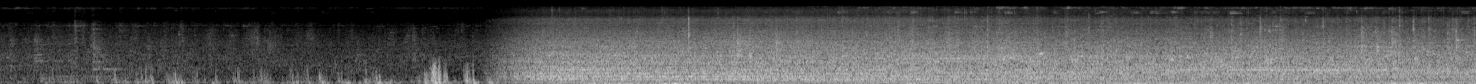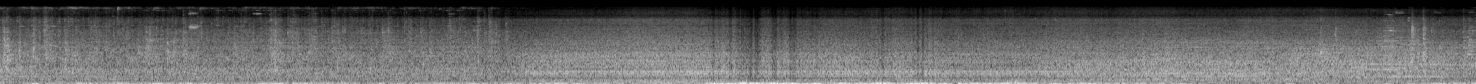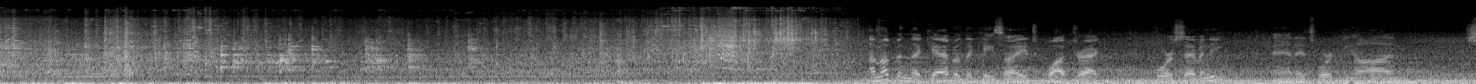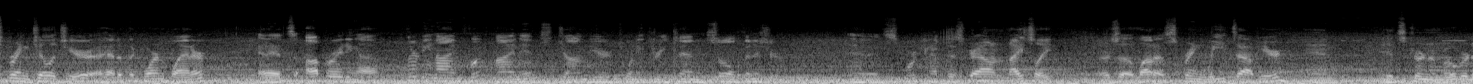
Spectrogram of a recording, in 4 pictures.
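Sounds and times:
tractor diesel engine under load: 4.8 - 59.0.

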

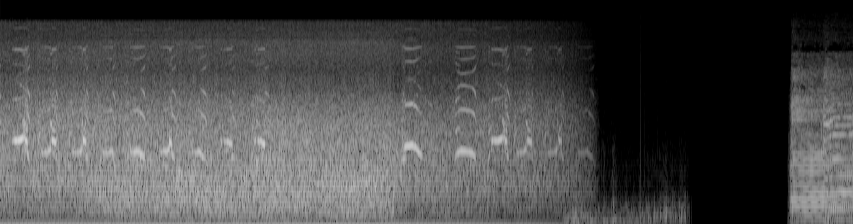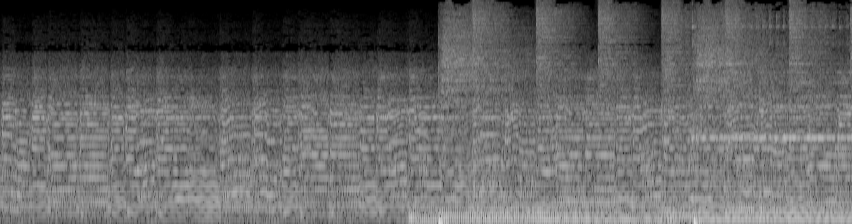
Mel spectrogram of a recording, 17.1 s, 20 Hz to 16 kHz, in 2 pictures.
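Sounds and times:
gulls crying: 0.0 - 3.2
sea surf: 0.0 - 5.6, 13.2 - 17.0.

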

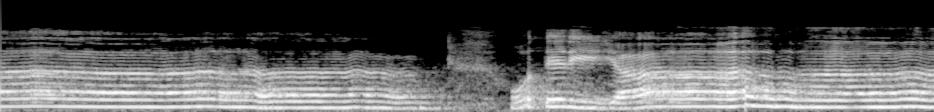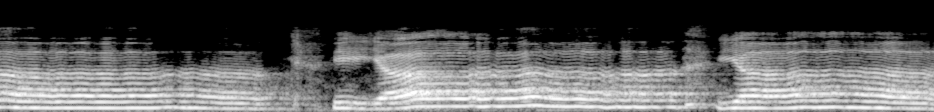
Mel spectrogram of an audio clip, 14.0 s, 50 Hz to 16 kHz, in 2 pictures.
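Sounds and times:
singer breathing: 3.2 - 3.8, 9.1 - 9.5, 12.1 - 12.4.

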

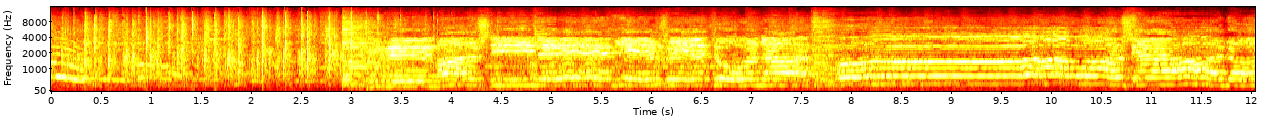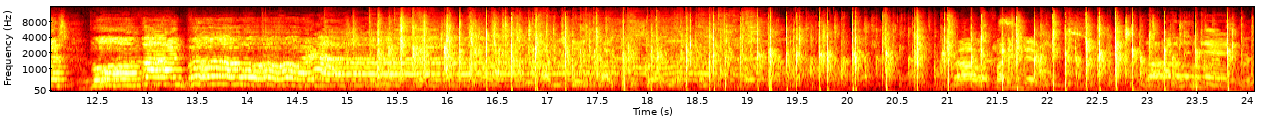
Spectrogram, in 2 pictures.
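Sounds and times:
men singing folk song: 3.0 - 16.2.

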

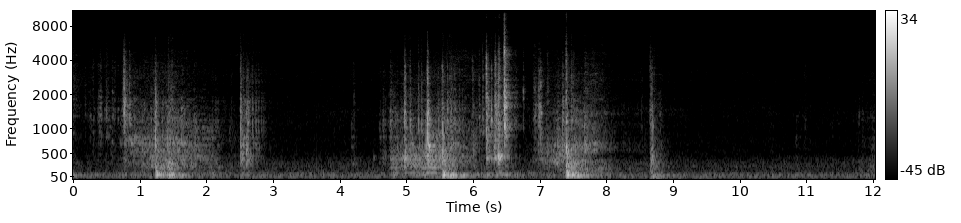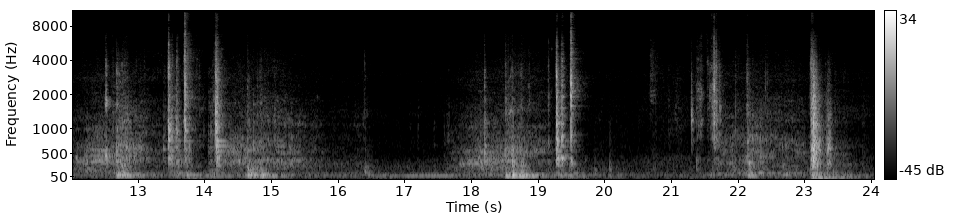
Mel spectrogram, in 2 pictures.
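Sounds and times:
metal drawers rolling on slides: 0.3 - 2.8, 4.6 - 8.6, 11.8 - 16.0, 17.6 - 19.6, 21.3 - 23.9.

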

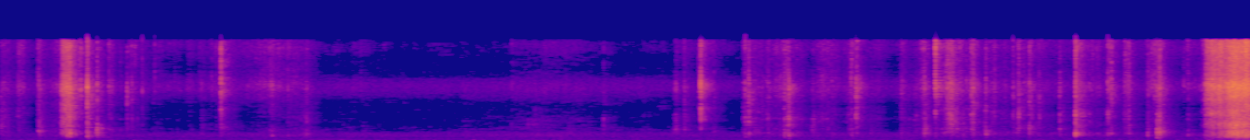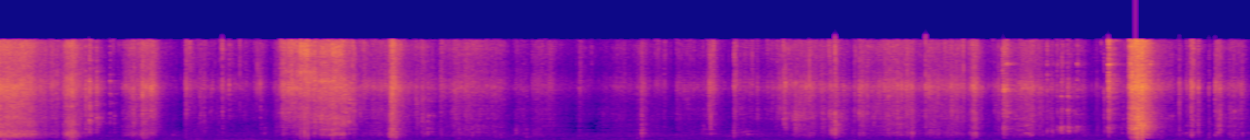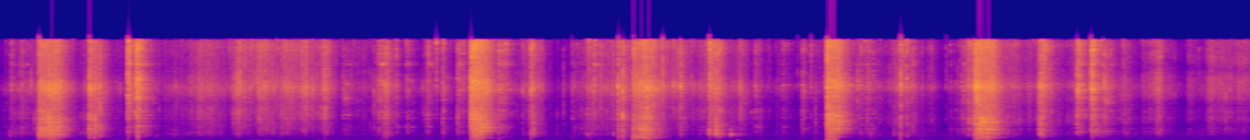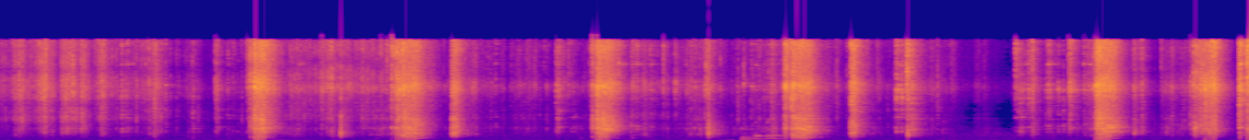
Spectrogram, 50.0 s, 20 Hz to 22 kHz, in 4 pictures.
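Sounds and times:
bubble wrap crinkling: 0.0 - 3.4, 6.8 - 49.9
bubble wrap snapping: 0.1 - 2.4, 6.9 - 47.0, 47.8 - 49.9.

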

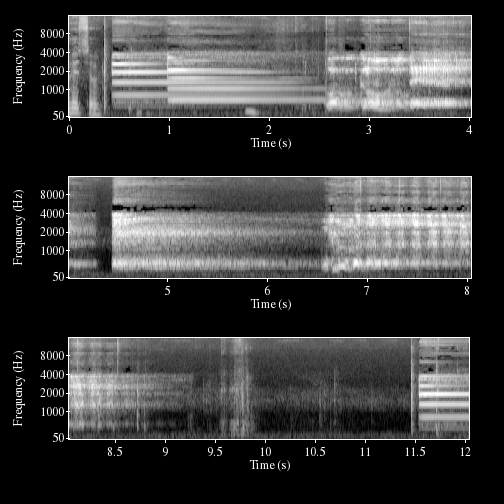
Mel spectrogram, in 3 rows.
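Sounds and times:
doorbell click: 0.4 - 2.6, 11.5 - 12.0
electronic doorbell chime: 0.4 - 2.6, 11.6 - 12.0
distorted spooky sound effect: 2.6 - 8.8.

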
